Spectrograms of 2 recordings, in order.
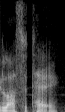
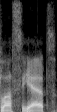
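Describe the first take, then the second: First: The name sounds like French cité. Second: The name sounds like the Spanish word siete. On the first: The speaker calls it right. "but this would be La Cité" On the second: The speaker calls it wrong. "I was calling this La Siete. Siete is Spanish"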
